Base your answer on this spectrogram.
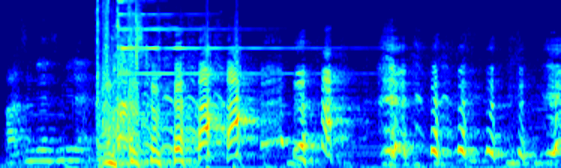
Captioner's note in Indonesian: ketawa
